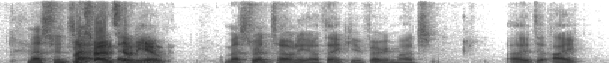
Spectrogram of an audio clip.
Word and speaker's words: Mastrantonio: Mastrantonio.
